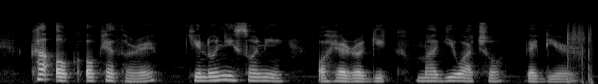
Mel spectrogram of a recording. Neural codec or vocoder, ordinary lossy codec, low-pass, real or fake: none; none; 7.2 kHz; real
